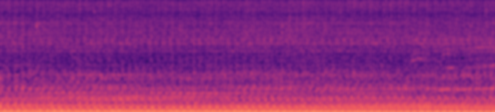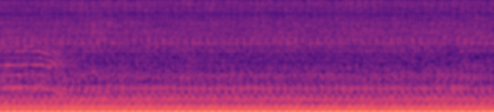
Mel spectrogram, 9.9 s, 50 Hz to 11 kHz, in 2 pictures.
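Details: 1944 Cleveland 3-268A three-cylinder two-stroke diesel, revived, first run after fuel-delivery fix, no coolant: deep steady low thrum, even beat, no misses; all cylinders firing, clean normal idle.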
